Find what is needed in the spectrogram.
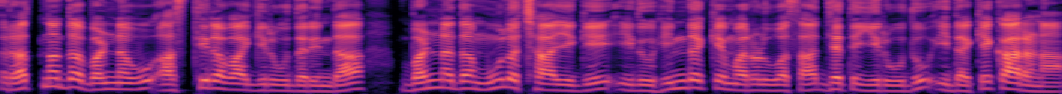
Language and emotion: Kannada, neutral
